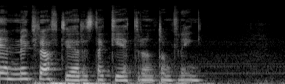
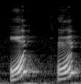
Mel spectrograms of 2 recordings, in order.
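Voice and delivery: surprised exclamation; 5 semitones higher, 4 dB louder than usual. Acted. Hens exclaiming from the meadow.

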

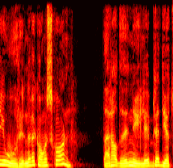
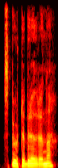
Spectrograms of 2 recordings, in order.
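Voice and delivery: plain reading voice

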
